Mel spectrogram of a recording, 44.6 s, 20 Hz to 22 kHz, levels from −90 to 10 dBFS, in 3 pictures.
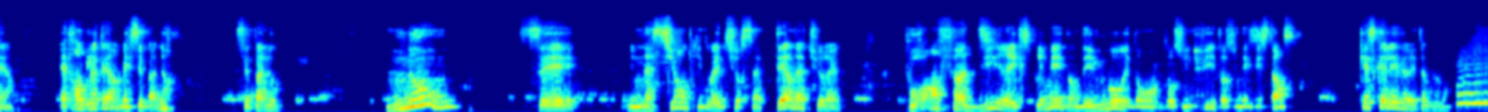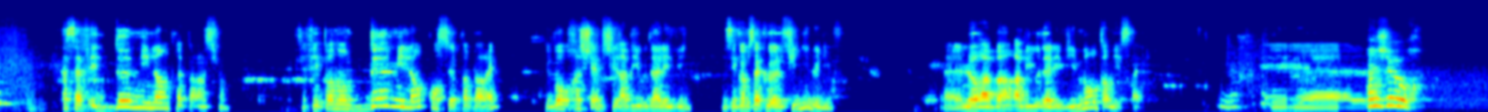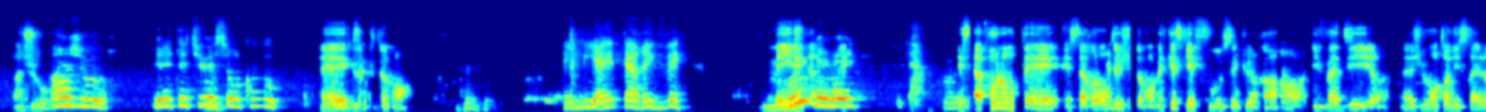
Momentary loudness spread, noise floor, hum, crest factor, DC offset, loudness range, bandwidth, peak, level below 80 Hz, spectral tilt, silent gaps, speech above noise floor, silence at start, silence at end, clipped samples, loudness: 17 LU; -71 dBFS; none; 22 dB; under 0.1%; 10 LU; 11.5 kHz; -4 dBFS; -80 dBFS; -3.5 dB/octave; none; 45 dB; 0 s; 0 s; under 0.1%; -26 LUFS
